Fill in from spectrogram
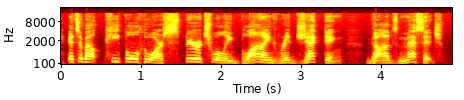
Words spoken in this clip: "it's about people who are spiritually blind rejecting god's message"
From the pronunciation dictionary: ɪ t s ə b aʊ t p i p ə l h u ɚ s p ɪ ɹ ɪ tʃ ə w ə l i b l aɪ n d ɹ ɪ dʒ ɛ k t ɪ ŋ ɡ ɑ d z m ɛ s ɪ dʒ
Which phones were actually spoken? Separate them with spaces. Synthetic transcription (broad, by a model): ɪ t s ə b aʊ t p i p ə l h u ɚ s p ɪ ɹ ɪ tʃ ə l i b l aɪ n d ɹ ɪ dʒ ɛ k t ɪ ŋ ɡ ɑ d z m ɛ s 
